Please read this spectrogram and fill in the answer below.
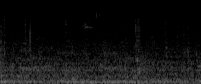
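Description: Faint outdoor background noise with a low rumble and scattered light taps and clicks.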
